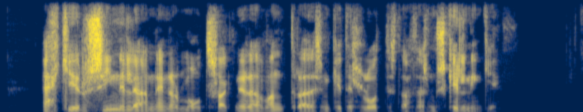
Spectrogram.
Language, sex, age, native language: Icelandic, male, 30-39, Icelandic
